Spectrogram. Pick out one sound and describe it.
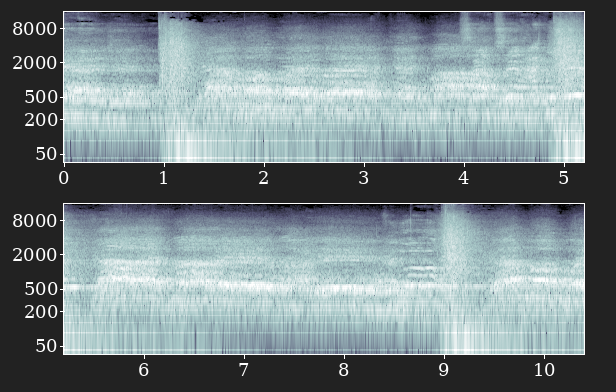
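A crowd of men beat their chests in rhythm.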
